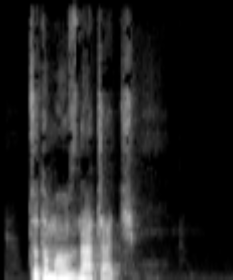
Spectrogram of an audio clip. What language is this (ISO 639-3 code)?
pol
